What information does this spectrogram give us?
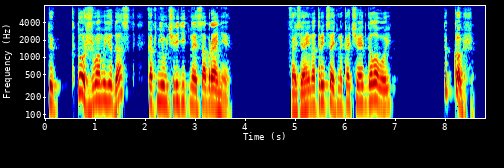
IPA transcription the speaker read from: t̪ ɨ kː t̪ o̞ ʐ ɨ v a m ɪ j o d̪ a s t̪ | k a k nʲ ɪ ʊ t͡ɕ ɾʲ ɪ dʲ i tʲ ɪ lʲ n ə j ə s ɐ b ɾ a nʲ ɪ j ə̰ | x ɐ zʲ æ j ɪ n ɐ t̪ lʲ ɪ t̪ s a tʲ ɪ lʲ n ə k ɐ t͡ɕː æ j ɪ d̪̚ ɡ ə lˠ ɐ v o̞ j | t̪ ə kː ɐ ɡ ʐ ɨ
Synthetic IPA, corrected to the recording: t̪ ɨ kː t̪ o̞ ʐ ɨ v a m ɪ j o d̪ a s t̪ | k a k nʲ ɪ ʊ t͡ɕ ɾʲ ɪ dʲ i tʲ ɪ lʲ n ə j ə s ɐ b ɾ a nʲ ɪ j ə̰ | x ɐ zʲ æ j ɪ n ɐ t̪ ɾʲ ɪ t̪ s a tʲ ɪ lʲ n ə k ɐ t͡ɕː æ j ɪ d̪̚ ɡ ə lˠ ɐ v o̞ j | t̪ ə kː a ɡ ʐ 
